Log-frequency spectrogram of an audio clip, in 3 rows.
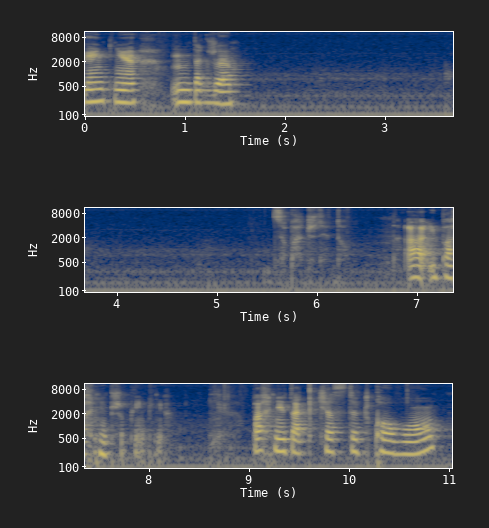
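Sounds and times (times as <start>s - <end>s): woman speaking: 0.0s - 1.7s, 5.6s - 8.4s, 9.1s - 11.0s.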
